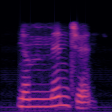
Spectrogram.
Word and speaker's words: Nominjin: Nominjin. – Nominjin.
